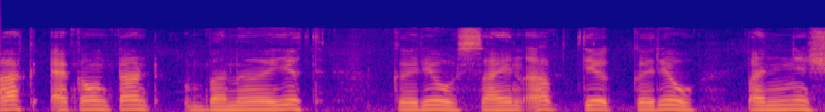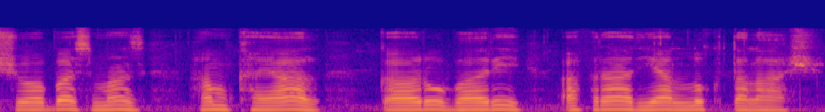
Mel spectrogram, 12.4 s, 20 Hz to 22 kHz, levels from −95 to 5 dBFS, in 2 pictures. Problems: background sounds at intervals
